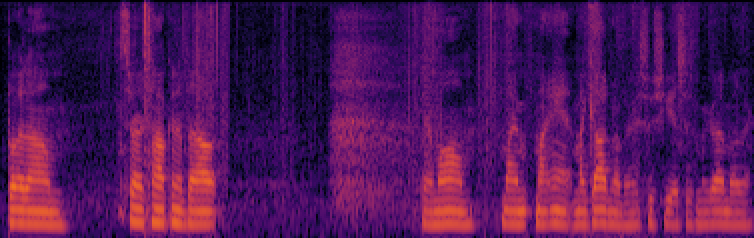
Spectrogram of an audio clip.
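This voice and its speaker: A man's voice: medium pitch, moderate pace, a little hiss or hum. A young man lying down and talking into a battery-powered camera for a casual video diary, hesitant and full of fillers and restarts. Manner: relaxed, lying down while talking. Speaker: video diarist. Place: indoors, at home lying down. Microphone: battery-powered camera device.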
